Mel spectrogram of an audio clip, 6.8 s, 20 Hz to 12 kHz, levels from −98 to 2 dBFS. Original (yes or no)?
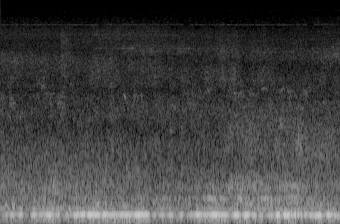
yes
